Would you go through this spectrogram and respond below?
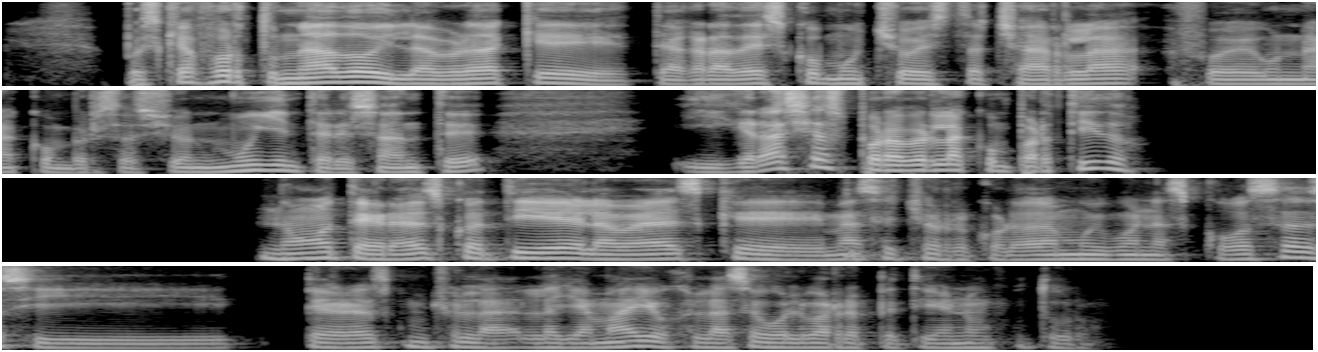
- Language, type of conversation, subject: Spanish, podcast, ¿Cuál fue la mejor comida que recuerdas haber probado?
- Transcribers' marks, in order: tapping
